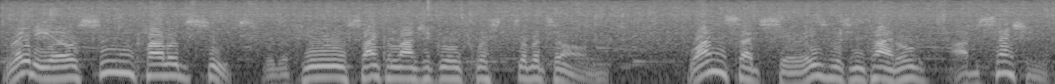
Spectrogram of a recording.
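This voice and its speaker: A man narrating the history of radio drama in a measured, scripted manner. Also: mid-range voice, sing-song, noisy background.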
